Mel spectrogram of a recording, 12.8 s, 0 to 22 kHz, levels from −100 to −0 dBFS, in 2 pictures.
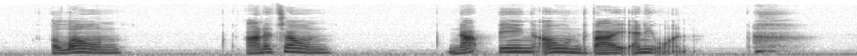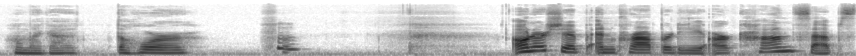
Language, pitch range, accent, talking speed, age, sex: English, 140-205 Hz, American, 90 wpm, 30-49, female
